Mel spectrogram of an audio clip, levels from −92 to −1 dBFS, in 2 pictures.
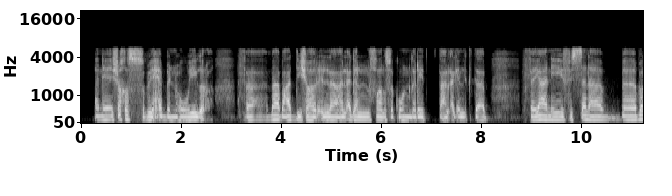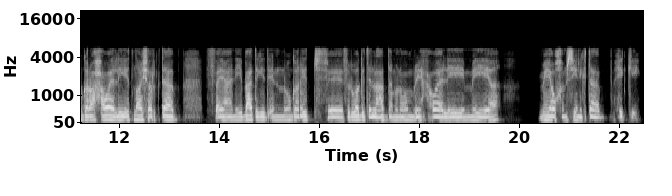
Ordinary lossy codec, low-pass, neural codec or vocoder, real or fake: none; 5.4 kHz; codec, 16 kHz, 16 kbps, FunCodec, trained on LibriTTS, 50 frames a second; fake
